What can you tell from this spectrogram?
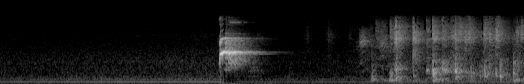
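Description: Collie puppy gives one short, high bark about two seconds in, then scrambles across a wooden floor in a burst of clattering, scuffling paw and claw noise.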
